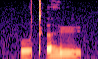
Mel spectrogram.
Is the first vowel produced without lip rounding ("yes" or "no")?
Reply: no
